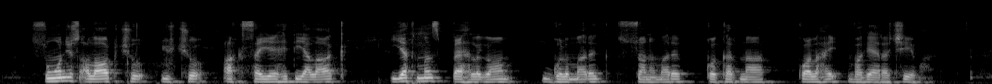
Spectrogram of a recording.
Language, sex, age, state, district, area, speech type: Kashmiri, male, 30-45, Jammu and Kashmir, Anantnag, rural, spontaneous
